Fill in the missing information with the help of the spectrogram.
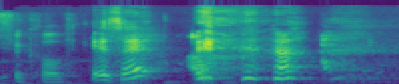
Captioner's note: laughs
